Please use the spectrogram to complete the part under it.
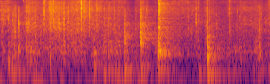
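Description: Crinkling and rustling of paper as a large envelope is opened, with a few sharper crackles standing out from soft handling noise.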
